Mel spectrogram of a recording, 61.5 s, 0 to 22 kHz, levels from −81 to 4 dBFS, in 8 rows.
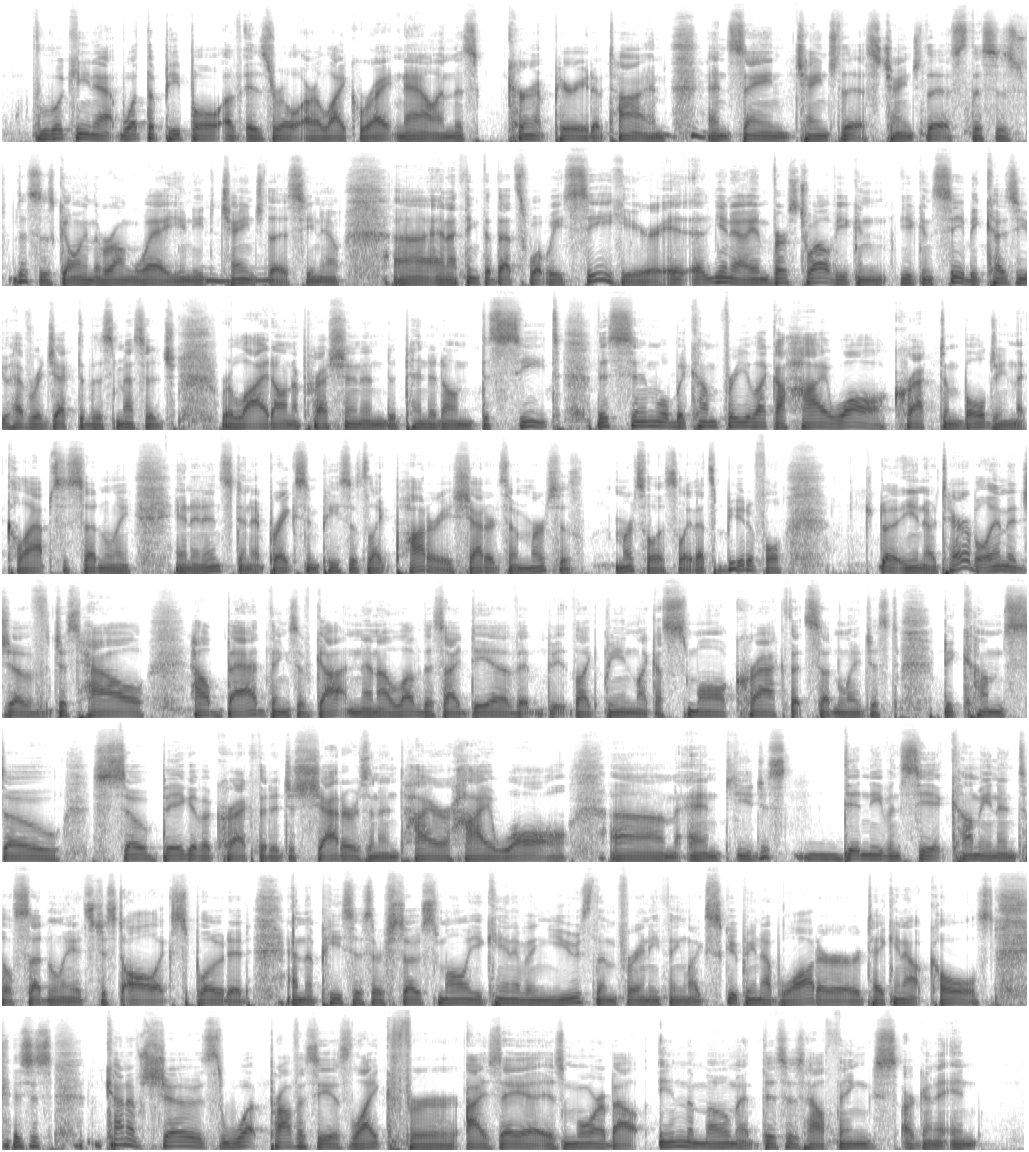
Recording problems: squashed, flat; heavily

